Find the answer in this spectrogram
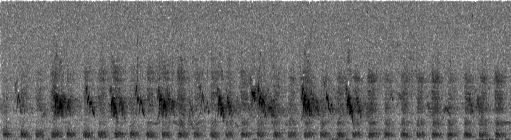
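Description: Small birds chirping in short falling notes, over a steady rhythmic pulsing about four to five times a second.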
